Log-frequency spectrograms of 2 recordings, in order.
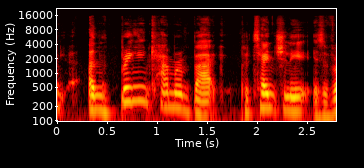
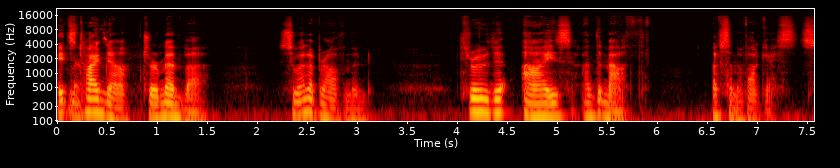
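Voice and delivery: grave, low, hushed solemn voice broken by pauses; 5 semitones lower, 6 dB quieter than usual. Announcing a remembrance segment with guests, in a solemn voice. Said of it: "we really have to put on the solemn voice now".

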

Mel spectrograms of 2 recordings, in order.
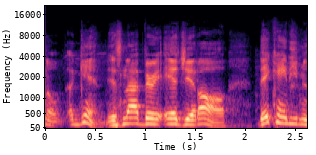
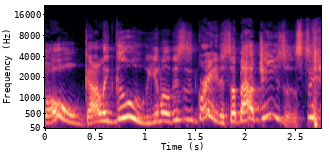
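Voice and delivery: high, wholesome, golly-gosh goody-goody voice; 8 semitones higher than usual. Imagining how Ned Flanders from The Simpsons would enjoy the movie: Ned Flanders voice. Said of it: "Ned Flanders from The Simpsons".

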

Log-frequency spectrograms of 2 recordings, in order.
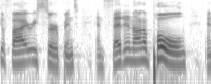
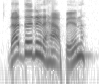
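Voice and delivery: normal talking voice

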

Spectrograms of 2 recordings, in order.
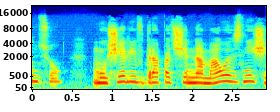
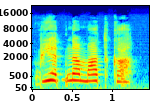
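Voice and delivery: calling out, much higher; 5 semitones higher than usual. Reading a story, a mother sees a wet cat and kittens floating past, calling out. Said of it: "zawołała mama Muminka".

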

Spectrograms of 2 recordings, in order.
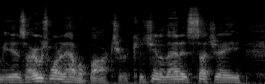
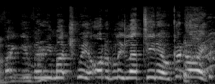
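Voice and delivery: very loud, very high put-on British accent; 9 dB louder than usual. Playing a band frontman saying goodnight to the crowd: british accent. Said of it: "He says in a".

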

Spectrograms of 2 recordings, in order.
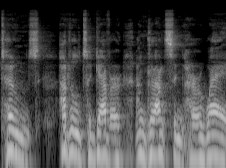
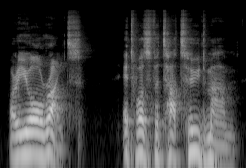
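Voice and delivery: ordinary delivery

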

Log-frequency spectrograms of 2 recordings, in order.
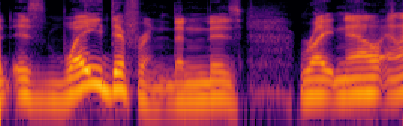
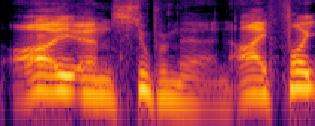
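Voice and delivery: loud, slow, booming, poorly done heroic voice; 5 dB louder than usual. Explaining that people can pretend to be anyone, doing a bad Superman impression. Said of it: "that was a really bad impression".

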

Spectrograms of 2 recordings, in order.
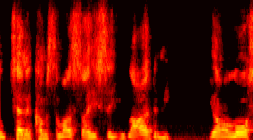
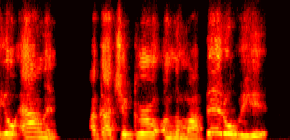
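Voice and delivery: put-on scream, higher pitch; 5 semitones higher, 3 dB louder than usual. Retelling how a prisoner down the tier taunted another inmate: imitating someone screaming. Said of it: "he screams out".

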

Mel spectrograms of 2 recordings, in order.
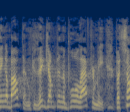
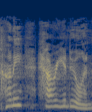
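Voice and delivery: mock-sweet, kind voice, higher and quieter; 2 semitones higher, 6 dB quieter than usual. Retelling what an elderly woman standing too close said, imitating a woman's kindest voice. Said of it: "she says in the kindest voice".

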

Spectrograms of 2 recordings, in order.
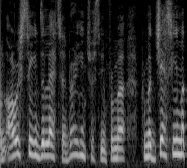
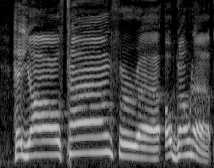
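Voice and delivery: put-on American accent, very slow and drawn out. Chatting with a guest from New York, he shows off a put-on American accent. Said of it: "I've got a great accent. Check this out".

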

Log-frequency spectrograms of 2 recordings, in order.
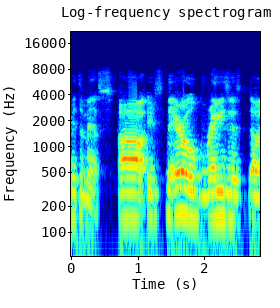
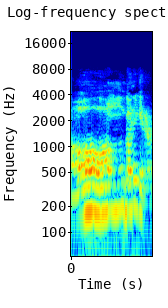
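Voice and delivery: giggly, gleeful, villainous cackling voice; 3 semitones higher than usual. Voicing a creature climbing up a pipe toward a player: cackling. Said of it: "he's cackling on the way up".

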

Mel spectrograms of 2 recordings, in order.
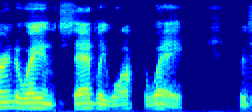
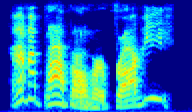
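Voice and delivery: belted high with swooping pitch; 9 semitones higher, 9 dB louder than usual. The speaker explains where a character voice came from: Sydney the Witch voice. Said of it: "that was Sydney the Witch".

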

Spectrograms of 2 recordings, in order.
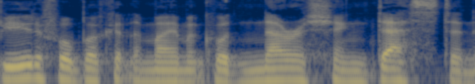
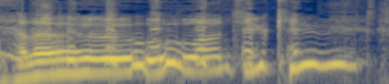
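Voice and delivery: puppy-talk voice, higher, louder, slower; 10 semitones higher, 15 dB louder than usual. Describing a training she's excited about, slipping into a talking-to-puppies voice. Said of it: "my talking to puppies voice".

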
